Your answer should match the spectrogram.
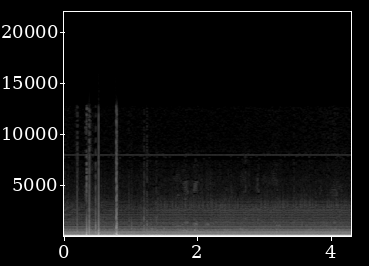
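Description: Loud, steady electrical mains hum, a deep buzz with many overtones, with a few sharp clicks in the first second.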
